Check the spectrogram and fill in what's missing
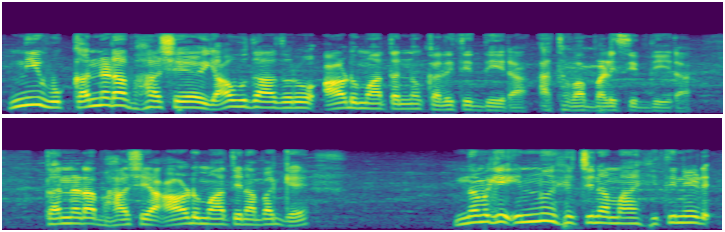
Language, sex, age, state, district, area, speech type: Kannada, male, 18-30, Karnataka, Dharwad, urban, spontaneous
